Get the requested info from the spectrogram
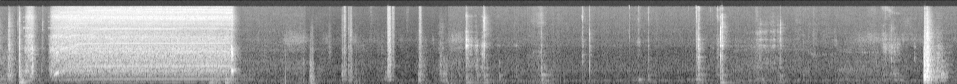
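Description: A power tool's motor runs steadily for about two seconds near the start. Then scattered light clicks and taps of a screwdriver and screws on an engine's aluminium crankcase follow, with one sharper click near the end.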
